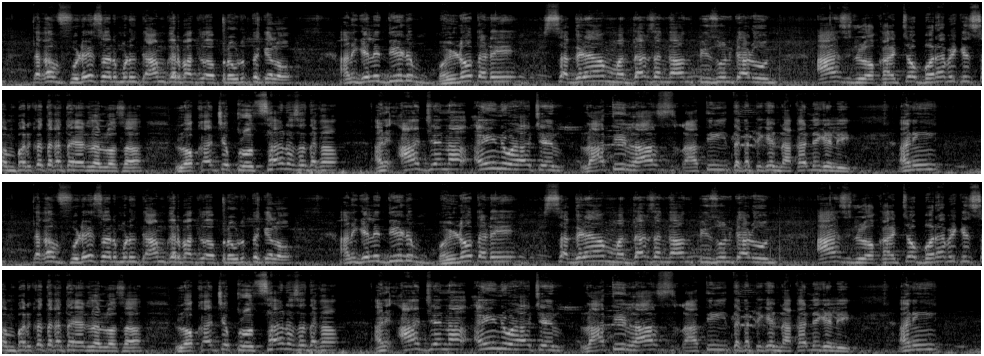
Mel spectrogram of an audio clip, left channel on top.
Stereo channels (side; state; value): both; normal; correlation 0.95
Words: ताका फुडें सर म्हणून काम करपाक प्रवृत्त केलो आनी गेले 1.5 म्हयनो ताणें सगळ्या मतदारसंघान पिंजून काडून आज लोकांचो बऱ्यापैकी संपर्क ताका तयार जाल्लो आसा, लोकांचें प्रोत्साहन आसा ताका. आनी आज जेन्ना ऐन वेळाचेर राती ताका तिकेट नाकारली गेली आनी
